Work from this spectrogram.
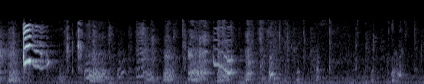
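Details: Corgi giving a sharp, high, harmonic whining yelp that wavers and falls, followed by a stretch of softer mixed vocal sounds and murmurs indoors.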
